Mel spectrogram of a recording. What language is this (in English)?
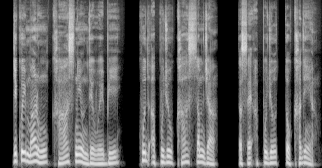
Bilaspuri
